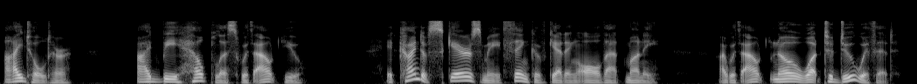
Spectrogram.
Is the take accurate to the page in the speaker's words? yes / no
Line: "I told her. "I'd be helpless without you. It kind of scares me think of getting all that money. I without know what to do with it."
yes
